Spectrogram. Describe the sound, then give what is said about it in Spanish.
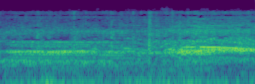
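Athletic de Bilbao football fans cheer the team off as it leaves for Granada, a dense crowd roar with a sustained chanted tone that swells louder over the final second. “Este es el sonido de los aficionados del Athletic de Bilbao despidiendo al Atleti en su salida hacia Granada.”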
